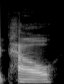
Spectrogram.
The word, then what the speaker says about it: pau: Is when we're done with work, or we say "pau" and it's spelled P-A-U, and it means to be done in Hawaiian.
